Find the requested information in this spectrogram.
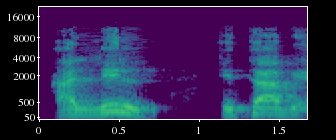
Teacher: instead of the sukoon, you put a e sound in there, which means you put a helping vowel on here.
